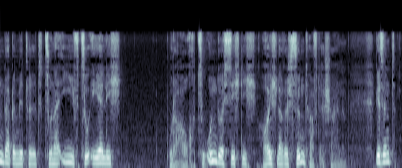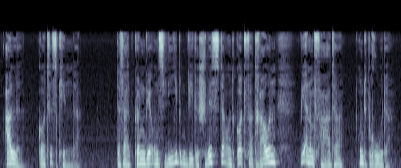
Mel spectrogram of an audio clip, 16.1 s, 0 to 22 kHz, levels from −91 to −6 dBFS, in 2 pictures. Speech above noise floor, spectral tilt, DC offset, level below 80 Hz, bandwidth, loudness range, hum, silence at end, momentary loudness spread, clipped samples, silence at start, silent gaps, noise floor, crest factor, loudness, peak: 39 dB; -4 dB/octave; under 0.1%; -52 dBFS; 10.5 kHz; 4 LU; none; 0.25 s; 16 LU; under 0.1%; 0 s; none; -61 dBFS; 22 dB; -21 LUFS; 0 dBFS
